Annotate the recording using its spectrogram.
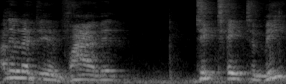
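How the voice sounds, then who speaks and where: A man speaks in an animated tone at a moderate pace. Audible room echo surrounds the voice. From New Jersey, US. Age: 60s. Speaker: motivational speaker. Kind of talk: motivational talk to students.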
